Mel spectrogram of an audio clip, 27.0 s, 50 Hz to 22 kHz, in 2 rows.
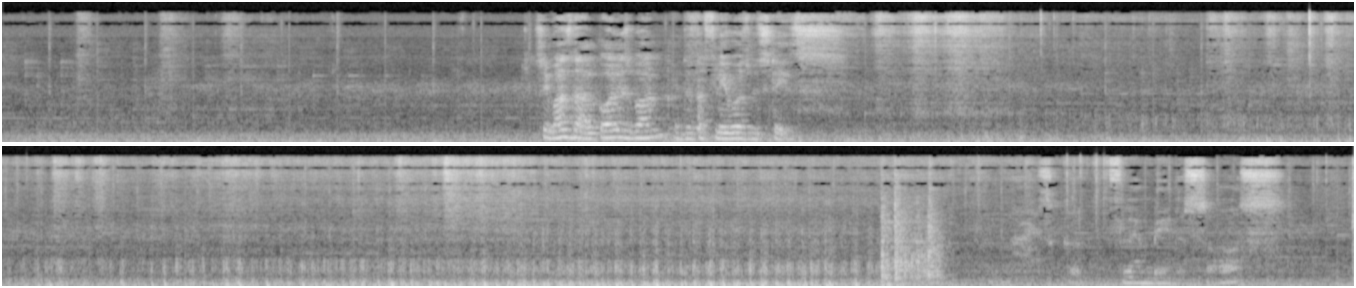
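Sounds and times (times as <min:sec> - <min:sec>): flame rumbling and crackling: 0:00.0 - 0:27.0.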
